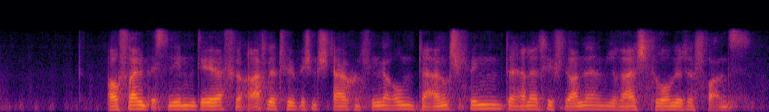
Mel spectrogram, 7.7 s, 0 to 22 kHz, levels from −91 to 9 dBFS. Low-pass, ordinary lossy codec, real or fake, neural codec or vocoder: 7.2 kHz; Opus, 16 kbps; fake; codec, 16 kHz, 0.5 kbps, FreqCodec, larger model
